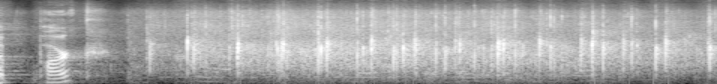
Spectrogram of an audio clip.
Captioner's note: audience applauds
